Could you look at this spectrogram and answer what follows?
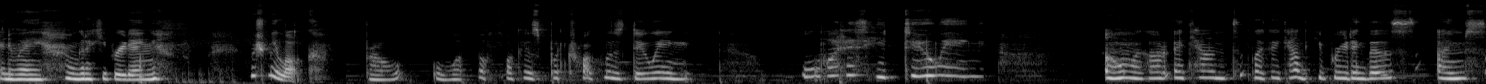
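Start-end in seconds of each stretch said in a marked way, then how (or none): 3.6-14.9 panicked, terrified, stressed outburst, words tumbling out. Reacting to what Patroclus is doing while reading a book: terrified and stressed. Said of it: "I'm terrified".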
